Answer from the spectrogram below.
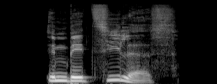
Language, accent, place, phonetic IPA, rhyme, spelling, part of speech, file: German, Germany, Berlin, [ɪmbeˈt͡siːləs], -iːləs, imbeziles, adjective, De-imbeziles.ogg
- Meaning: strong/mixed nominative/accusative neuter singular of imbezil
